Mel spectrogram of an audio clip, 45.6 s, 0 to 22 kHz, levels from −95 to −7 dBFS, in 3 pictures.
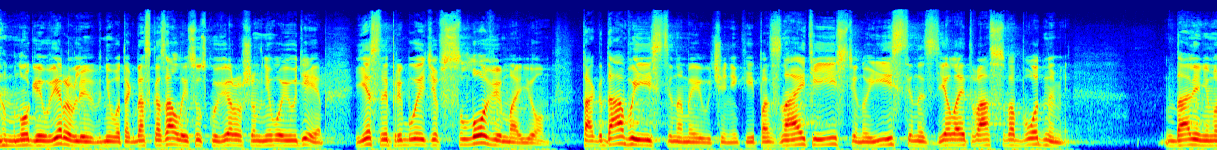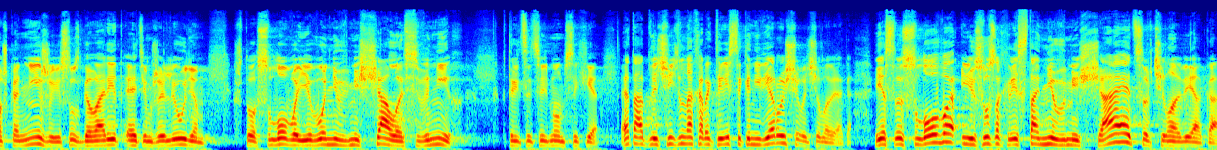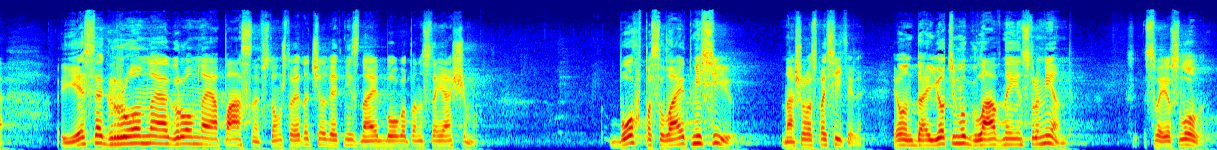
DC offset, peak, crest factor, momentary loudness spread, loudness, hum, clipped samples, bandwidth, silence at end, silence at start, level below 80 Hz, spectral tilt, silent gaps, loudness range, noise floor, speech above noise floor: under 0.1%; -2 dBFS; 18 dB; 10 LU; -20 LUFS; none; under 0.1%; 17 kHz; 0.1 s; 0 s; -52 dBFS; -4 dB/octave; none; 4 LU; -59 dBFS; 39 dB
